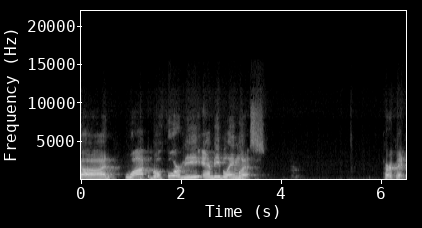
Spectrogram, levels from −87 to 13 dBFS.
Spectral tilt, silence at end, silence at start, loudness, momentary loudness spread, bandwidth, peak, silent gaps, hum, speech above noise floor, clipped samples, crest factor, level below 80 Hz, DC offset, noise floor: -6.5 dB/octave; 0 s; 0 s; -16 LUFS; 10 LU; 10.5 kHz; 0 dBFS; none; none; 53 dB; under 0.1%; 16 dB; -46 dBFS; under 0.1%; -69 dBFS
